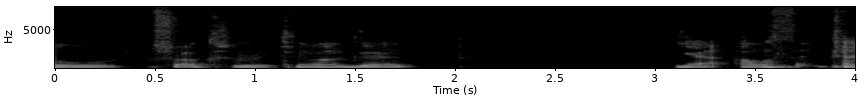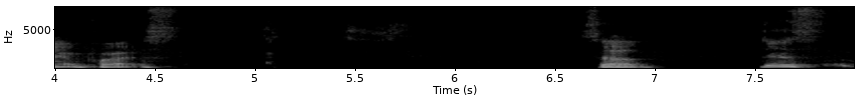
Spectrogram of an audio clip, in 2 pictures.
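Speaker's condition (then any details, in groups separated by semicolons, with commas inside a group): Cerebral palsy; since birth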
